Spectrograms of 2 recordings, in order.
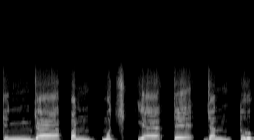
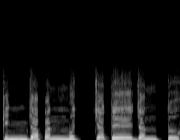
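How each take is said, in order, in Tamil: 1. இது இடைவெளிகளுடன் தனித்தனி அசைகளாகப் படிக்கப்படுகிறது. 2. இது ஒன்றாக இணைந்த ஒரு சொற்றொடராக சீராகப் படிக்கப்படுகிறது.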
